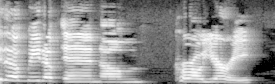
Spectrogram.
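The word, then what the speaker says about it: Kuroyuri: sure but maybe they'll meet up in um KL Yuri H said it right this time Carl Yuri and help Ruby will team Ranger Bend off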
